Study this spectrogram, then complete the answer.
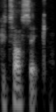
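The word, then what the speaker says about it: Keswick: read the name it's great zwick but it's pronounced kosic GIC yeah the g b that's the one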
